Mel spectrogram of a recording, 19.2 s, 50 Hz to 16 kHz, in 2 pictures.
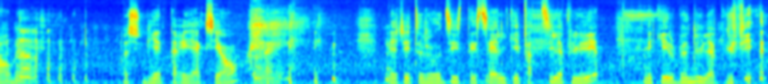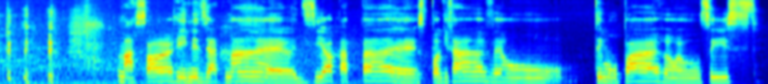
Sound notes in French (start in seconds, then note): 3.0 rires nerveux; 10.4 rire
